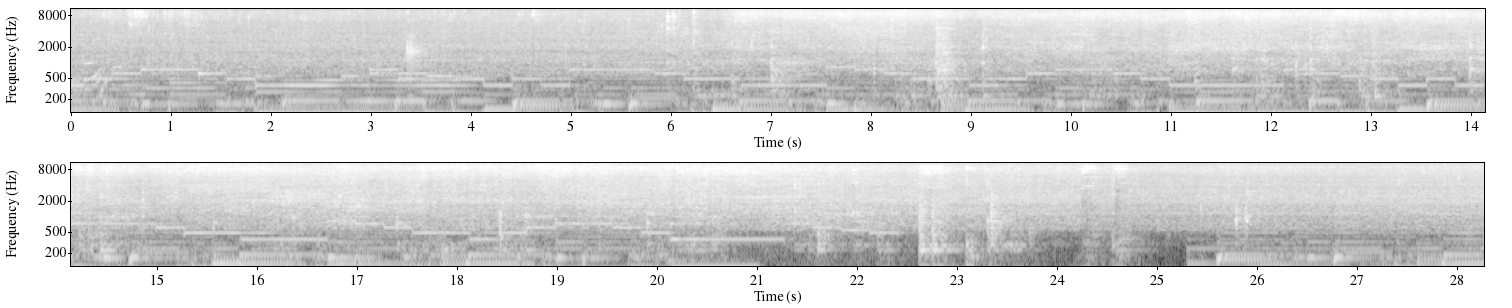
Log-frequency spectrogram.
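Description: Chicken pieces and sliced onions sizzling as they fry in oil in an open pressure cooker, with a spatula stirring and scraping them against the pot. The sizzle grows louder a few seconds in.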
